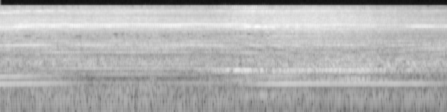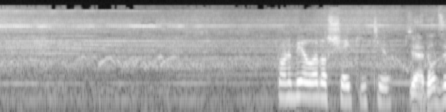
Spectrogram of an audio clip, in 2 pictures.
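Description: A model helicopter's engine whines steadily as it lifts off and flies overhead.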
